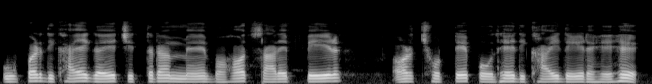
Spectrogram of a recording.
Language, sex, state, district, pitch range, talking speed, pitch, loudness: Hindi, male, Assam, Kamrup Metropolitan, 130-145 Hz, 135 wpm, 135 Hz, -16 LUFS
